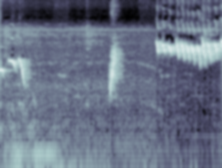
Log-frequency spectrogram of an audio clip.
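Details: White-rumped shama song used to encourage a silent shama: two short downward-slurred whistles, a pause, then a high buzzy trill of rapidly repeated notes.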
